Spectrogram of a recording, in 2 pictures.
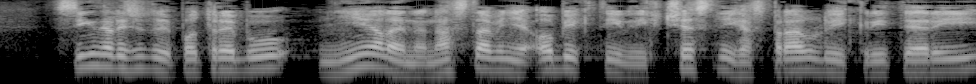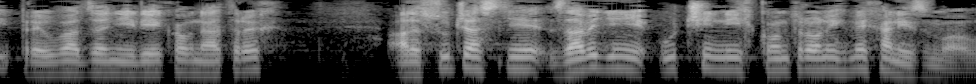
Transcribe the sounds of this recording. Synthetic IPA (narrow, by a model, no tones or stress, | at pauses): siɡnalizupɔt̪ɾɛbuɲɪɛlɛnːast̪aʋɛɲɪɛʔɔbjɛkt̪iːʊniːxt͡ʃɛst̪niːɣaspɾaʋɔd̪liʋiːxkɾit̪ɛːɾiiːpɾɛuʋaːd͡zaɲɪiːlɪɛkɔʊnat̪r̩x | ʔa̰lɛsuːt͡ʃasɲɛzaʋɛɟɛɲɪɛʔuːt͡ʃinːiːxkɔnt̪ɾɔlniːɣmɛxanizmɔ̰ʊ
